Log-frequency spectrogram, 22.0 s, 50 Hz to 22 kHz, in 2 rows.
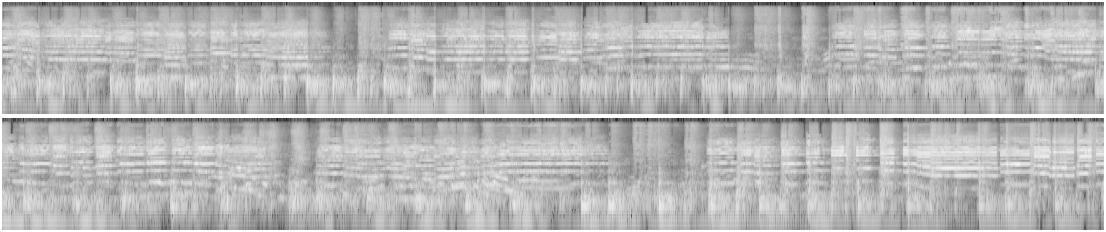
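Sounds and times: folk wind pipes melody: 0:00.0 - 0:22.0
snare drum: 0:00.0 - 0:22.0.

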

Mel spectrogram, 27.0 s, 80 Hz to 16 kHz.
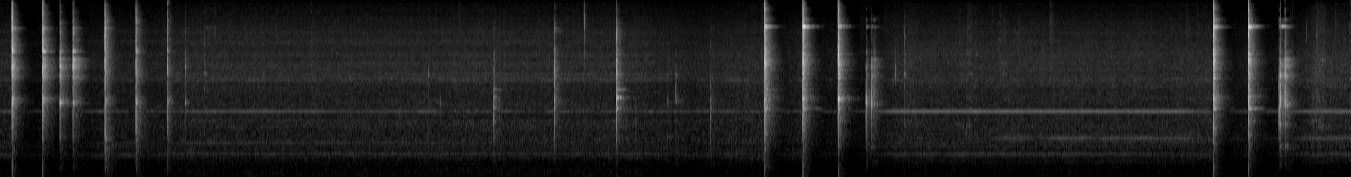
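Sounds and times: faint steady hum: 0:00.0 - 0:27.0
hammer striking iron on anvil: 0:00.2 - 0:03.8, 0:12.3 - 0:12.7, 0:15.3 - 0:17.7, 0:24.3 - 0:26.0.

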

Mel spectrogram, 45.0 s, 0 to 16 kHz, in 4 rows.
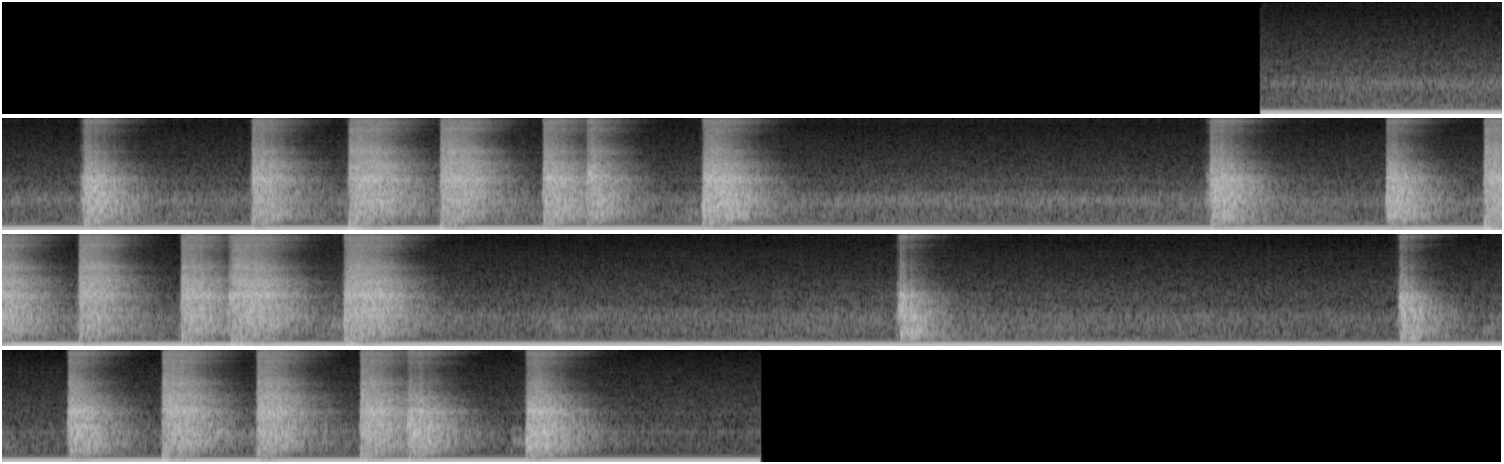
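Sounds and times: bullwhip cracking with echo: 0:11.8 - 0:12.5, 0:13.1 - 0:17.2, 0:20.3 - 0:21.0, 0:21.6 - 0:25.8, 0:29.2 - 0:29.8, 0:33.0 - 0:33.6, 0:34.2 - 0:38.4.

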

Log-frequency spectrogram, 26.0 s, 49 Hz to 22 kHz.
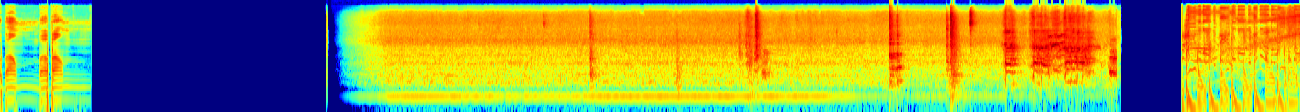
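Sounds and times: microwave door clunk: 0:18.9 - 0:19.3.

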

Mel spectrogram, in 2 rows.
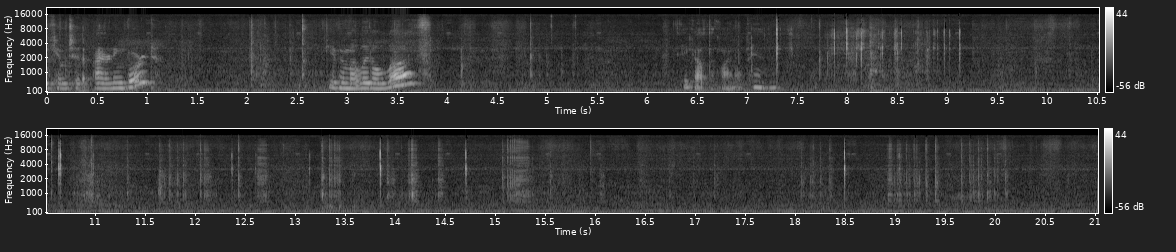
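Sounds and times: steady low hum: 0:00.0 - 0:21.0
fabric rustling: 0:15.0 - 0:21.0.

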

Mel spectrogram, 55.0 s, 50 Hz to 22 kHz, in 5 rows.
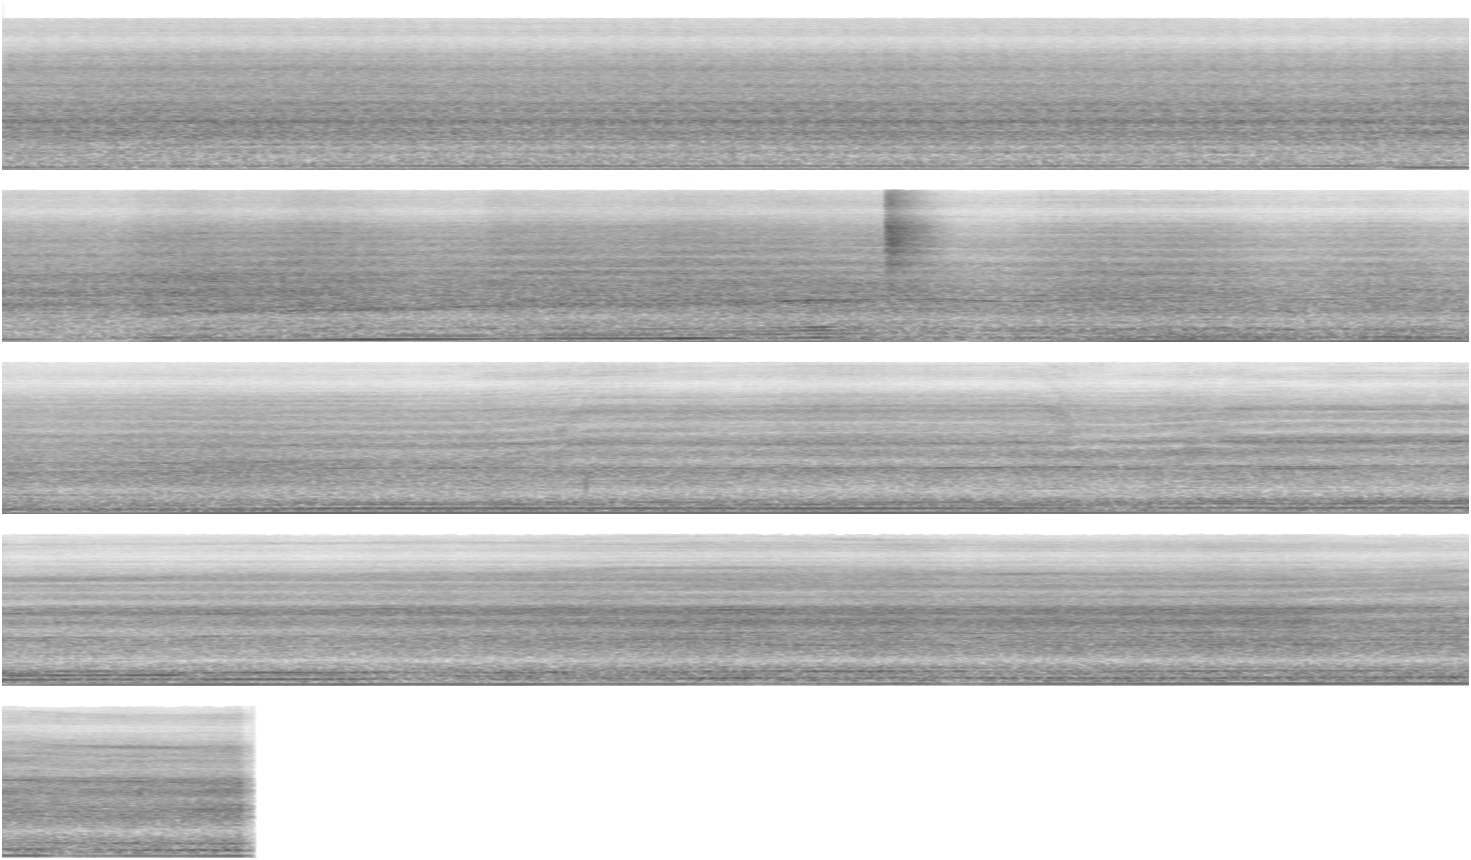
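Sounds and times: diesel engine idling and revving: 0:00.0 - 0:45.9
rising whine: 0:07.4 - 0:45.9.

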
